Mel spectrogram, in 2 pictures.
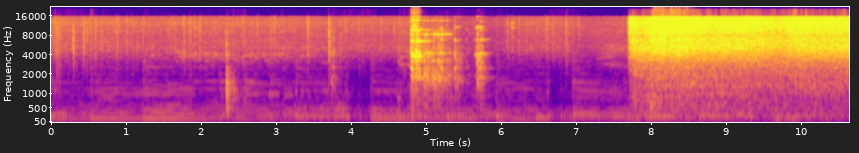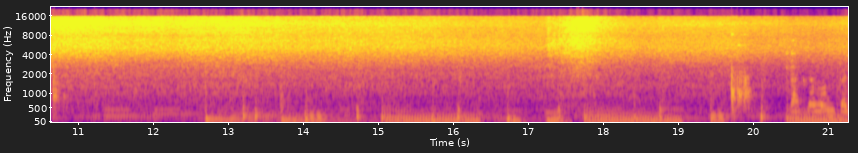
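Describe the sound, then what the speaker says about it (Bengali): Chana dal with grated coconut being stirred in a hot pan, first quiet scraping and tapping, then a loud continuous sizzle and hiss as the stirring goes on, with occasional spoon knocks. "নাড়াচাড়া করে দেব ডালটা।"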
